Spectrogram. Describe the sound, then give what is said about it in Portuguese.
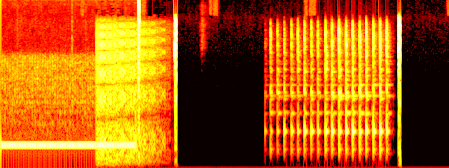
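A steady phone dial tone as someone places a call gives way to a brief burst of noise and clicks, then a rapid series of pulsed electronic beeps like a call connecting, ending with a sharp click. “Pera que esse cara não tá, vou ligar pra ele rapidão, rapidão, rapidão.”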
